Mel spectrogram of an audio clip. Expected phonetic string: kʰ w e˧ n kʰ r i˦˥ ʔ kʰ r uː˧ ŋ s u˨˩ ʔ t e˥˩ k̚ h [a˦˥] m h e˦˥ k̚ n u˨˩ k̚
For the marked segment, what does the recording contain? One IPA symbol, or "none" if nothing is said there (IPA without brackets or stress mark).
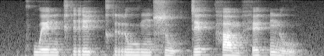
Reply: a˧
